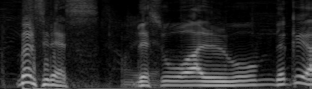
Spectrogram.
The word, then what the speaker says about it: Merciless: ¿Es Merikles o cómo carajo se dice, Brancati? – Si se escribe, no, ahí dice otra cosa, dice Merciless. – Merciless, me leí mal.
